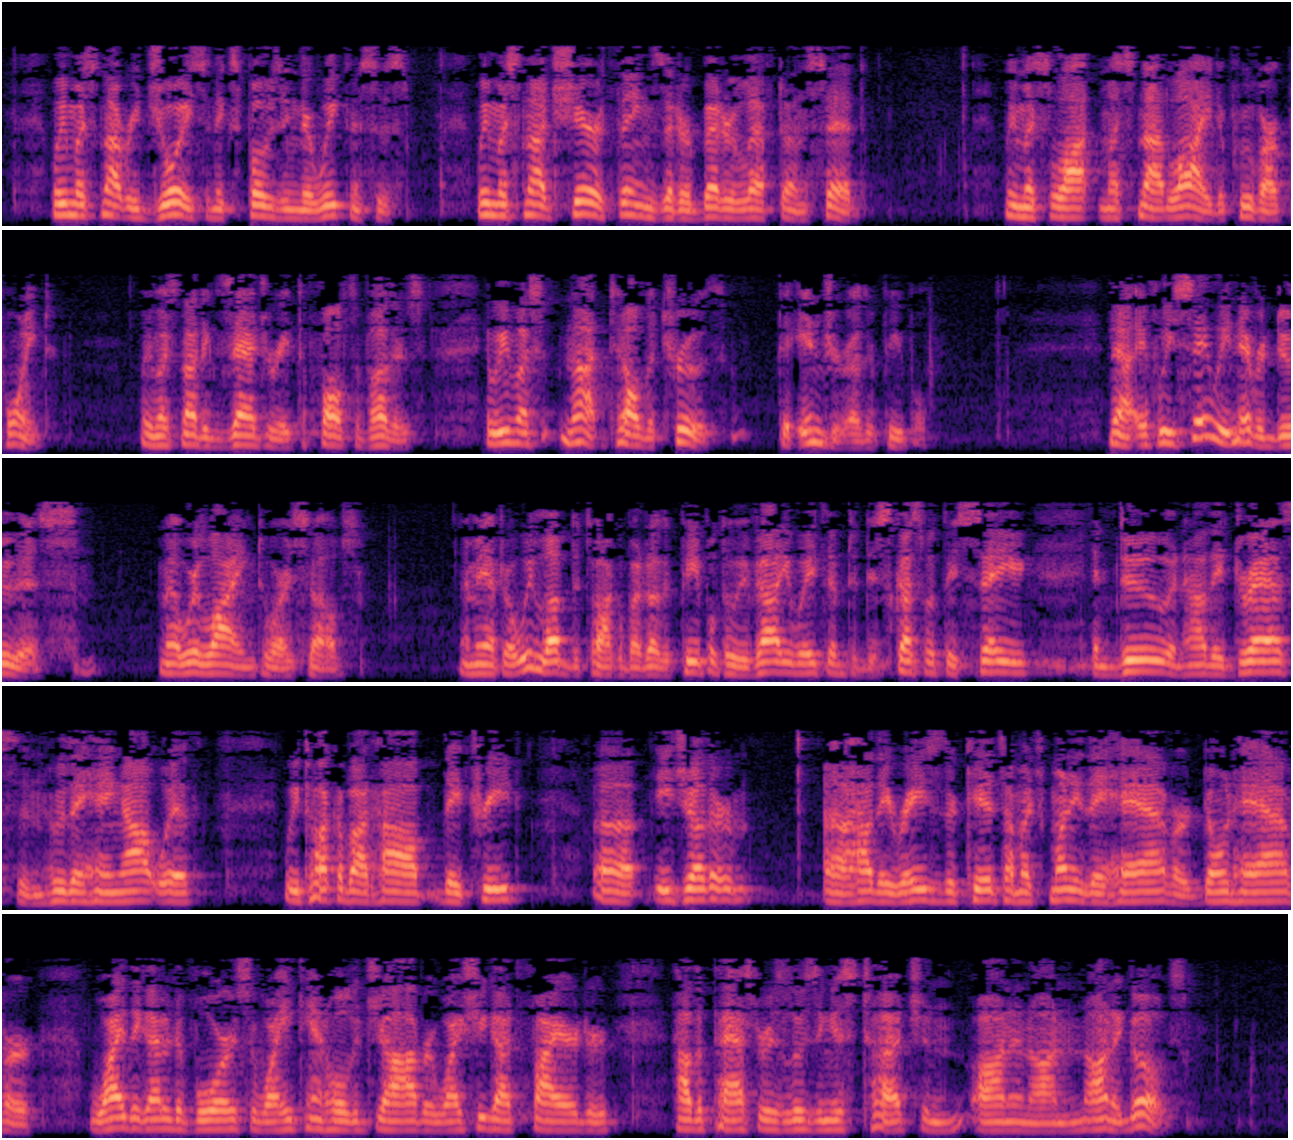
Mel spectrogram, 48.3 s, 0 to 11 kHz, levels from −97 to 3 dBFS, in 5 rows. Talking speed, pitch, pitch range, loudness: 185 wpm, 140 Hz, 130-155 Hz, -22 LUFS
